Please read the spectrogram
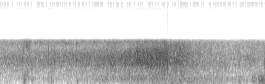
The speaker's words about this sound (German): Fahrt jetzt ein Auto in die Forststraße, das muss es natürlich auch sein.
